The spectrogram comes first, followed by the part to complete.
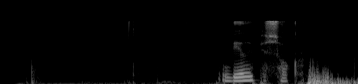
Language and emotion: Russian, neutral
